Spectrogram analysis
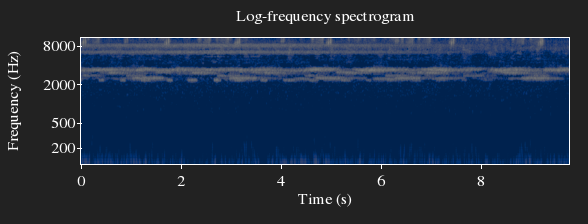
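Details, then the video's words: Spring night chorus of crickets near a cottage: continuous shrill trilling from several insects, punctuated by short, sharp bursts of very high chirping at irregular intervals, otherwise calm and still. "Spring Cottage Night Ambience, Nature Sounds for Relaxation & Sleep, Cricket Sounds"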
